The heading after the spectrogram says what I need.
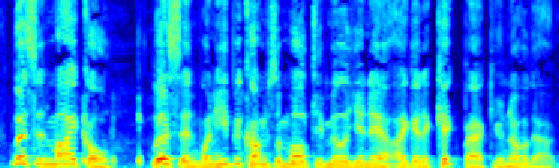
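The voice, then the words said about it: Brooklyn accent. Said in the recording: “You bet your ass I'm from Brooklyn. Can't you hear the accent? ... I hear the accent.”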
